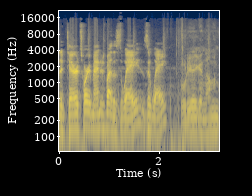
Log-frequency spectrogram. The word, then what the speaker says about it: Zwei: Is it Zwei or Zwei? Oh, it's Zwei then. If it's German.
